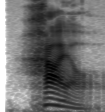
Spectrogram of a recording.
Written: hayil

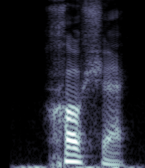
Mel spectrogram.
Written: hoshek

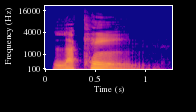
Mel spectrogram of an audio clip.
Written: laken

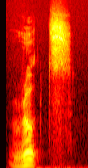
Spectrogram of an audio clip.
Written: ruts

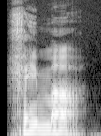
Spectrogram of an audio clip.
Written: hemah

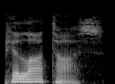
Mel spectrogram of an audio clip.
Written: Πιλατος

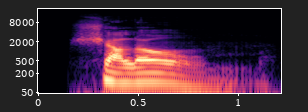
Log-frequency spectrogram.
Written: shalom

